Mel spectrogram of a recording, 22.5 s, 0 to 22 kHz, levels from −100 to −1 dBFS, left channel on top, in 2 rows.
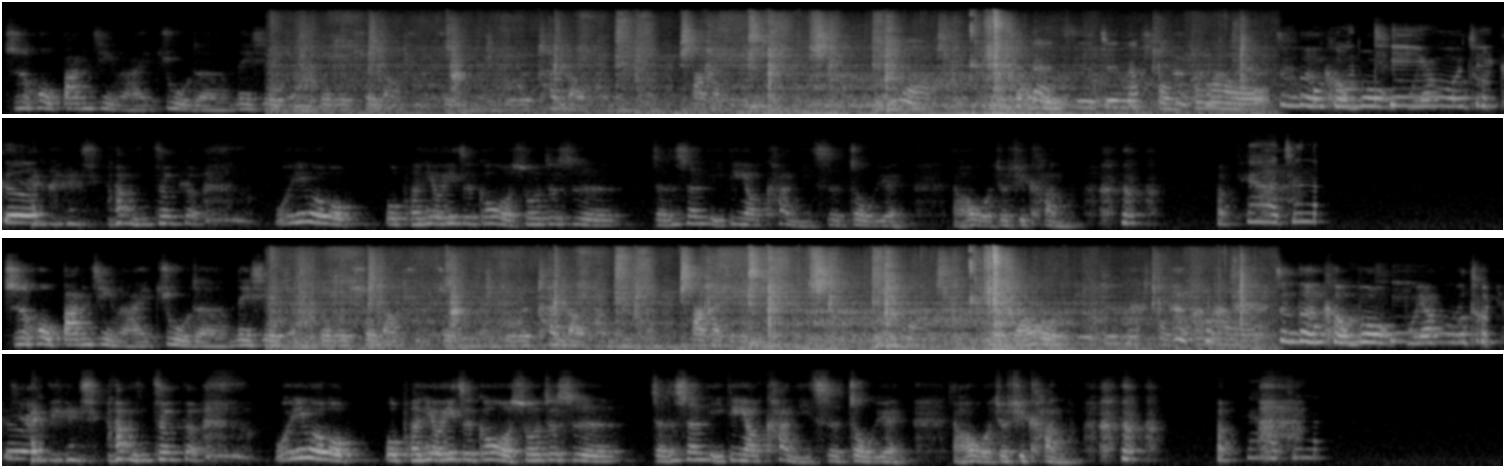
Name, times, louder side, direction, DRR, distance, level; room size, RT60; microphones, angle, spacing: voice 1, 0.0-6.1 7.4-8.0 8.4-11.1 11.4-19.9 20.4-21.0, right 6 dB, 85° right, 0.4 m, -47 dB
sound 1, 2.0-9.6, right 6 dB, 40° right, 0.6 m, -42 dB
voice 2, 6.6-7.2 7.5-9.5 9.8-11.5 20.6-21.1, left 6 dB, 60° left, 0.4 m, -47 dB
4.1 x 2.5 x 3.8 m
head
